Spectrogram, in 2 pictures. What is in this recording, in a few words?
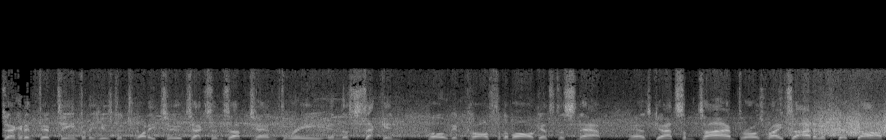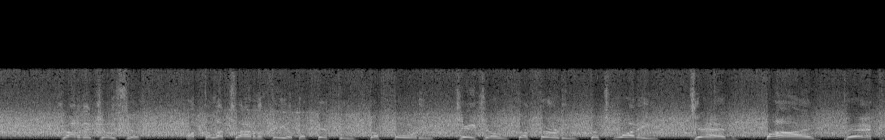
Spanish English; Pick-6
